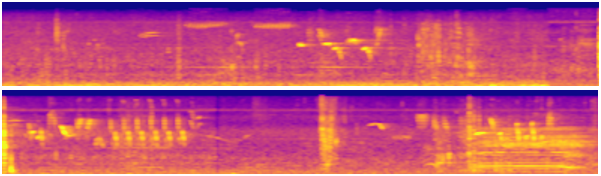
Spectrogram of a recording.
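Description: Birds chirping and calling in short high whistles, with a sharp knock about six seconds in and a louder, wavering call near the end.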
